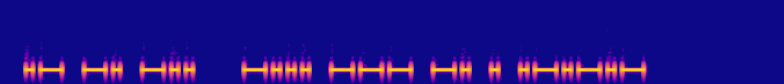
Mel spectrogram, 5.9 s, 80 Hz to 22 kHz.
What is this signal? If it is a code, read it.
Morse code, heard as a keyed tone, about 22 wpm, 700 Hz. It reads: AND BONE.
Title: Sentences from Top 1600 Words 22wpm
